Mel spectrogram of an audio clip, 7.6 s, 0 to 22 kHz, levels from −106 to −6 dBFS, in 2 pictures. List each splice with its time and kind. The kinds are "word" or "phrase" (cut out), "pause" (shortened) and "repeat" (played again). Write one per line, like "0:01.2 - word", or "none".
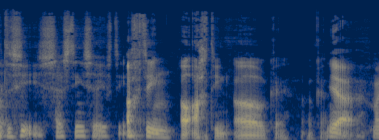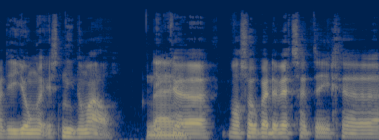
0:06.0 - pause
